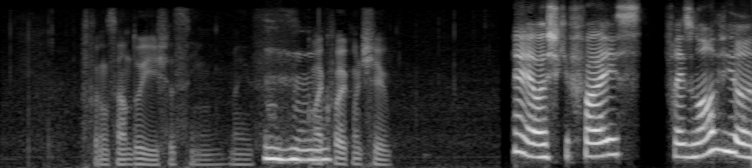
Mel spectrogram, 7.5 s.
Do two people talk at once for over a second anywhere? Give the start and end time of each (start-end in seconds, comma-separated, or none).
none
